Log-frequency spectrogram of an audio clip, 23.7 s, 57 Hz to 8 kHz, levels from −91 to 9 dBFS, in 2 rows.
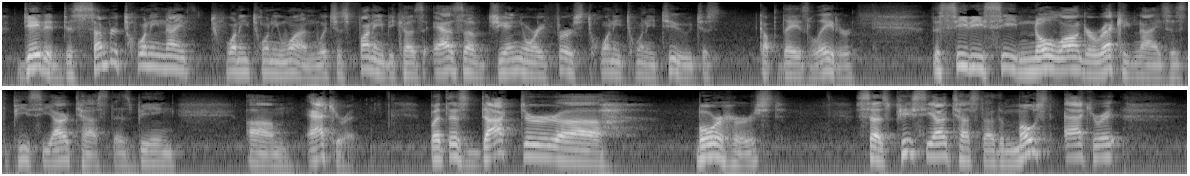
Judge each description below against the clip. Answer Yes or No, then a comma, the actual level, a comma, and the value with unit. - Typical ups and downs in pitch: No, wide, 7.0 semitones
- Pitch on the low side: Yes, low, 130 Hz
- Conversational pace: No, slow, 110 wpm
